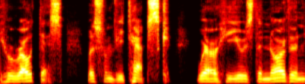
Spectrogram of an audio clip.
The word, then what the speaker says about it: Vitebsk: But the other thing I wanted to point out is Ansky, who wrote this, was from Vitebsk, where he used the northern Yiddish pronunciation, the Litvish.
